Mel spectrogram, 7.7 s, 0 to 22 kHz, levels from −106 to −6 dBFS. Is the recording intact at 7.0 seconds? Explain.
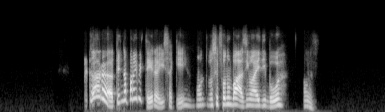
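Yes, at 7.0 seconds the speech plays through cleanly, with no dropout, click, distortion or other fault to be heard at that point.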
